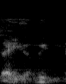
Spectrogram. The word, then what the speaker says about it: Arabia: Arabia. Roll the R. You're the only cruise lager that cares enough to properly pronounce Arabia. Yes, I try. Arabia.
